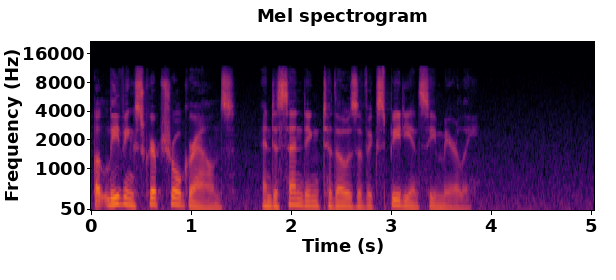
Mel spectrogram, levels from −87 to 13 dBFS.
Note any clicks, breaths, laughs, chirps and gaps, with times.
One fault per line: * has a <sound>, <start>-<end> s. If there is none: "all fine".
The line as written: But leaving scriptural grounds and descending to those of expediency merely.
all fine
